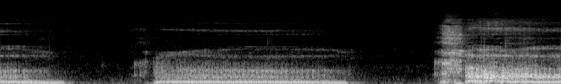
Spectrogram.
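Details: Angry, aggressive dog giving three low, throaty growls. The first is short, the second is sustained for about two seconds, and the last rises into a harsher, louder snarl after a brief pause.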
